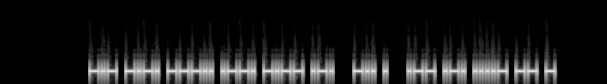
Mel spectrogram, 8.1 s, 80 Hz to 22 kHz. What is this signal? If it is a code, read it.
Morse code, heard as a keyed tone, about 30 wpm, 700 Hz. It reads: KC8PYR DE WR4MT
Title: USA Callsign DE Callsign 30wpm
